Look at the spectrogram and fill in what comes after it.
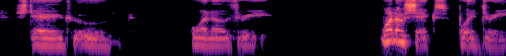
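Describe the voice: Putting on a raspy character voice, a man speaks at a medium pitch and a very slow pace.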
